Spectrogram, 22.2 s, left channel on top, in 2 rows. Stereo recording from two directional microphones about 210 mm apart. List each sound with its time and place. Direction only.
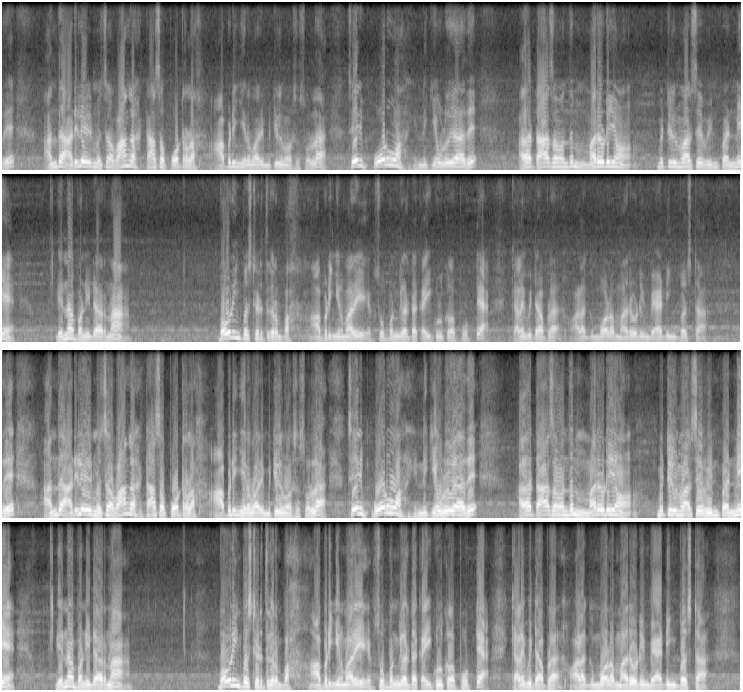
0.0 s a man's voice: 40° right (ahead or behind)
14.3 s a man's voice: 40° right (ahead or behind)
